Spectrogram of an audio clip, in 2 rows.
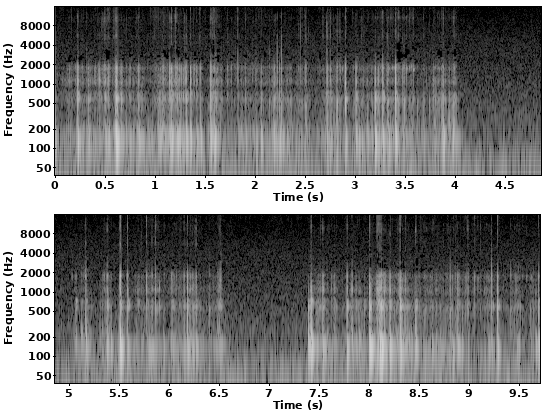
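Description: A spoolie brush is scratched down the right side and then the left side of a hollow steel mesh microphone grille, giving close, dense scratchy rustling in separate bursts with quiet gaps between them. The sound is low and hollow, with a droning resonance around 130 Hz and bands of texture up to the mids, while the bristles add faint, bright ticks.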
